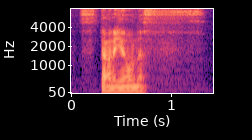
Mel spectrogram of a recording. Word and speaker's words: Stanionis: They was getting on me my first Stanionis video because I didn't know how to pronounce his name, but I got it now. Stanionis.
